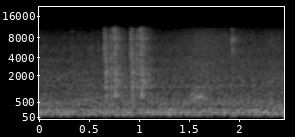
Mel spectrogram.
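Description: Two quick camera-shutter clicks a little over half a second in, over a steady low room hum.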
